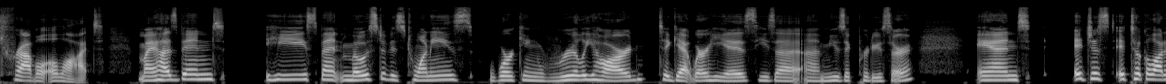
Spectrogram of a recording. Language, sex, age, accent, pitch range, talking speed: English, female, 20-39, American, 180-225 Hz, 160 wpm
